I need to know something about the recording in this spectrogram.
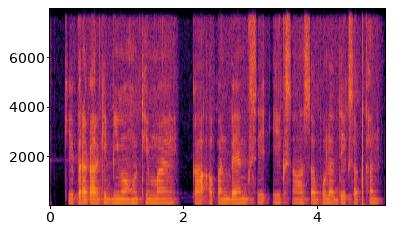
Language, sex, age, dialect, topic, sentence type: Chhattisgarhi, male, 31-35, Western/Budati/Khatahi, banking, question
